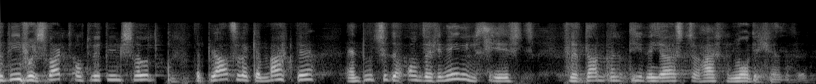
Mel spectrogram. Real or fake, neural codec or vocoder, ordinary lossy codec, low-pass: fake; codec, 16 kHz in and 24 kHz out, 0.6 kbps, FireRedTTS-2 codec; none; 7.2 kHz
